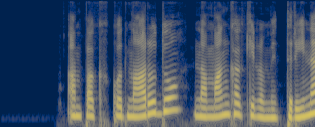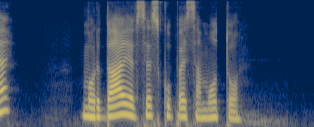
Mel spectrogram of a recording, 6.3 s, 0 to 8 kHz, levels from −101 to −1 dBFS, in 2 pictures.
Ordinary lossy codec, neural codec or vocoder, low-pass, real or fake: none; codec, 16 kHz, 4 kbps, FunCodec, trained on LibriTTS, 50 frames a second; none; fake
